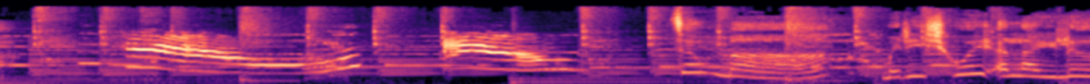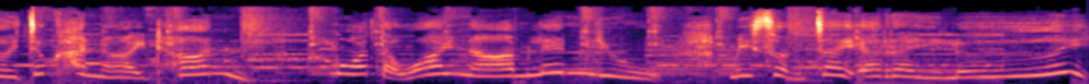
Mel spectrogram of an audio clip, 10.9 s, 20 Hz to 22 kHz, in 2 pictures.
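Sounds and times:
cat meowing: 0:00.6 - 0:03.1
speech: 0:03.7 - 0:10.8.

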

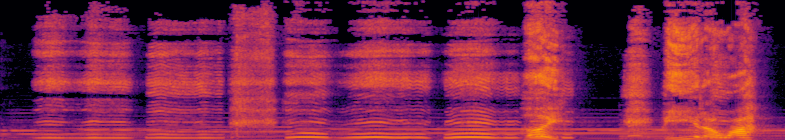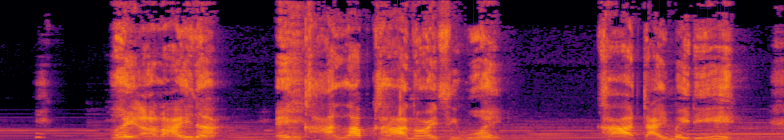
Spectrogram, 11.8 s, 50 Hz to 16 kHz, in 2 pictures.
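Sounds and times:
child crying behind a house's front door: 0:00.2 - 0:05.6
speech: 0:03.9 - 0:04.4, 0:05.0 - 0:05.8, 0:06.7 - 0:09.8, 0:10.4 - 0:11.7.

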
